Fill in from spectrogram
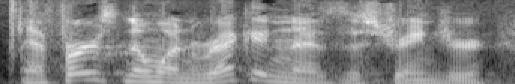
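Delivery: usual speaking voice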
